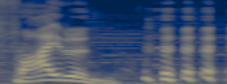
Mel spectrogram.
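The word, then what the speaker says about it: Frieren: It's like Fräulein, but Freyren. It's because they invert it in Germany. In English, free is the I before E.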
